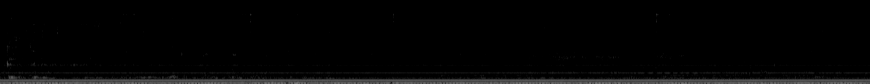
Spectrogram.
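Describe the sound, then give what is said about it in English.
Liquid pours steadily into a container for several seconds, a continuous soft splashing over a constant low electrical hum, with no one speaking. “I've said, in your life, if you'll pour in the Old Testament, and then, if you'll turn around, and now we're going to start pouring in the New Testament, the most amazing thing is going to happen.”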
